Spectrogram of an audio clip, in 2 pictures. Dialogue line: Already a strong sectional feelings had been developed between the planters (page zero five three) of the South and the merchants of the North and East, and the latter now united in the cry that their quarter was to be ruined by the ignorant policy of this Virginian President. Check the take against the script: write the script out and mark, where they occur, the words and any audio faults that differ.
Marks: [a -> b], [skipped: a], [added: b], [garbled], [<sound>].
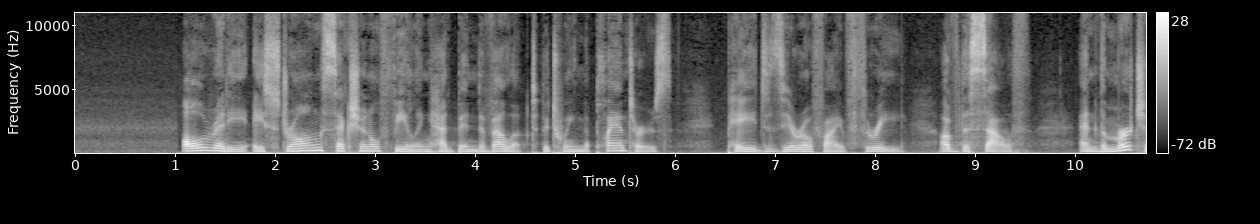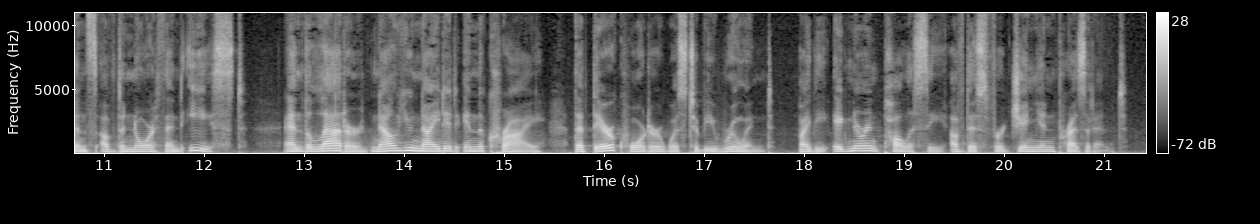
Already a strong sectional [feelings -> feeling] had been developed between the planters (page zero five three) of the South and the merchants of the North and East, and the latter now united in the cry that their quarter was to be ruined by the ignorant policy of this Virginian President.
